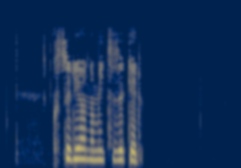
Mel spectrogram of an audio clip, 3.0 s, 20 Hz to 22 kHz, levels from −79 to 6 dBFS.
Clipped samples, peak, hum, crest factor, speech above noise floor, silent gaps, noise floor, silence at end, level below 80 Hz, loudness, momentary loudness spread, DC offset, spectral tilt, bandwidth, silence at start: under 0.1%; -2 dBFS; none; 20 dB; 61 dB; none; -79 dBFS; 1.3 s; -74 dBFS; -19 LUFS; 12 LU; under 0.1%; -4.5 dB/octave; 11 kHz; 0.65 s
